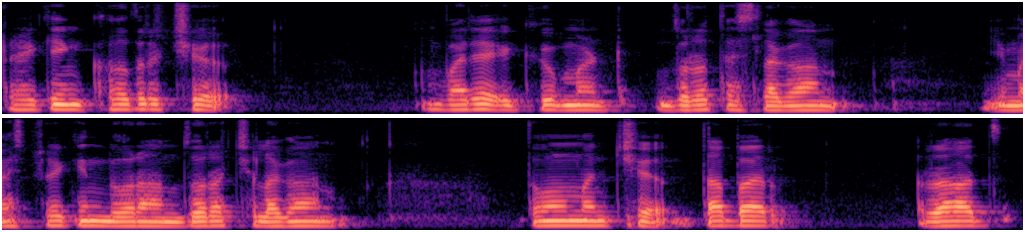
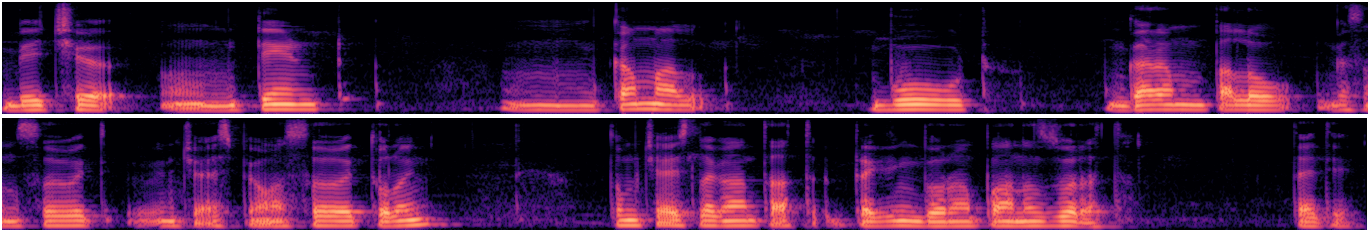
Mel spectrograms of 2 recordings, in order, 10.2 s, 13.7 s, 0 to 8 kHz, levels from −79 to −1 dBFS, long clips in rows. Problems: constant background noise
